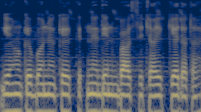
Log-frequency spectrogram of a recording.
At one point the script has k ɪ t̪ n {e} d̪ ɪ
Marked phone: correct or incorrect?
correct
